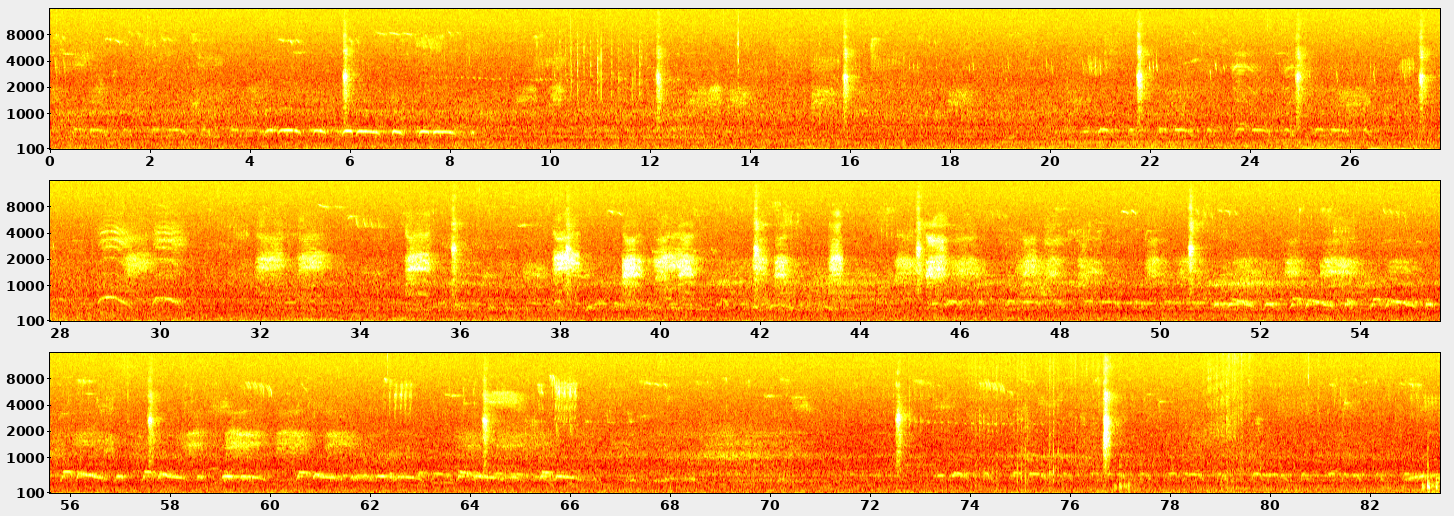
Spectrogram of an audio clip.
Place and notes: Maintenon, France - Magpies
Birds singing and general ambience in a semi-rural place.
